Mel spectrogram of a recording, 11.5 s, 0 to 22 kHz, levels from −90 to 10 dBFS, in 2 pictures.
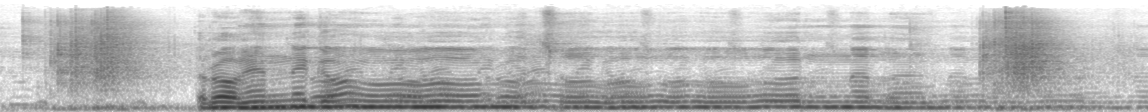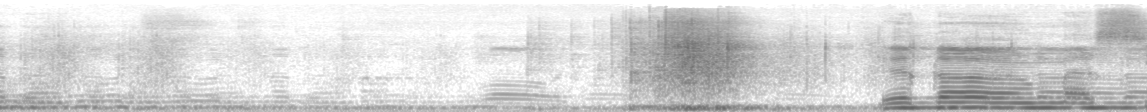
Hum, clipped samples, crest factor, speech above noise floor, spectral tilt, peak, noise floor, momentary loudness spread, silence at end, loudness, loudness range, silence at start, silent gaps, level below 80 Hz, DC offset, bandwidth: none; under 0.1%; 22 dB; 33 dB; -5.5 dB/octave; -4 dBFS; -55 dBFS; 20 LU; 0 s; -24 LUFS; 14 LU; 0.05 s; none; -64 dBFS; under 0.1%; 16.5 kHz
